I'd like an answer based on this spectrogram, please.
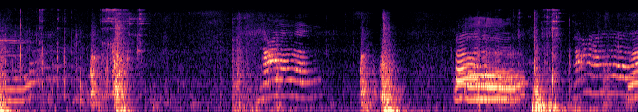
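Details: At the front door, the pet cat Moo meows in greeting as owners come home; a few rising-falling meows, one long and loud near the end, interleaved with talking and door clunks.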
